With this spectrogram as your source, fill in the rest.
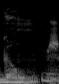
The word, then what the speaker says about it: Gomes: he sit there go my name is Mr Gomes and it rhymes with holes I'm like oh this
